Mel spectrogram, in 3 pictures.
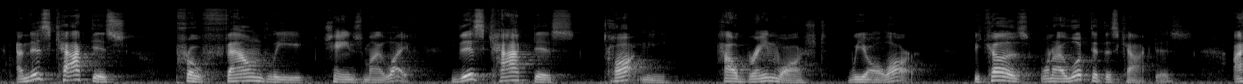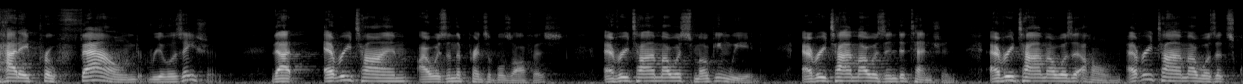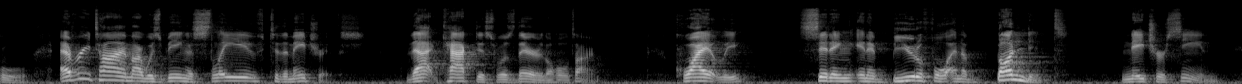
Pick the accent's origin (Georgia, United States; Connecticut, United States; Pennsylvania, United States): Connecticut, United States; Westport; moved away as an adult; my hometown in Westport, Connecticut, where I went to high school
